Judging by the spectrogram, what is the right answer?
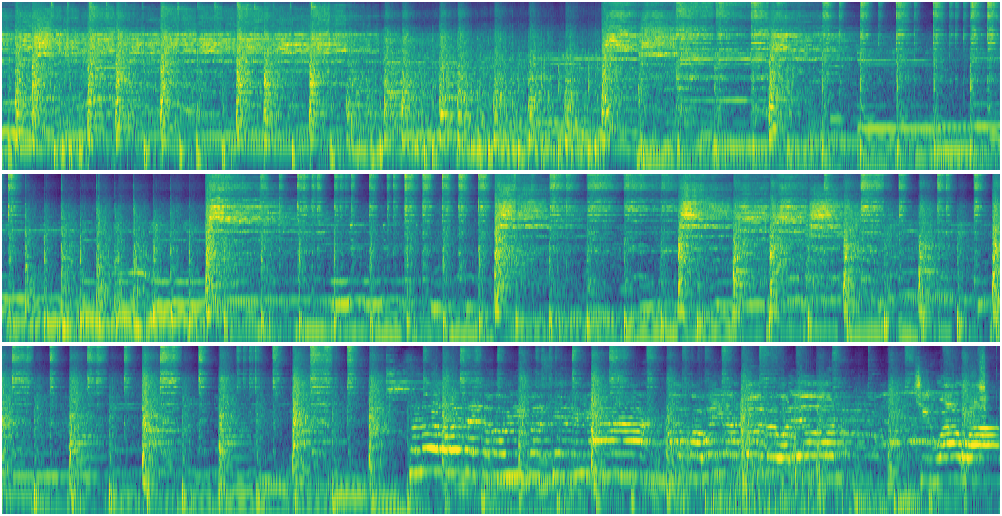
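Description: Live band playing, with the drum kit loudest: kick drum, snare and cymbals played close to the microphone over bass and guitar. A wavering melody line comes in over the band in the last few seconds.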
